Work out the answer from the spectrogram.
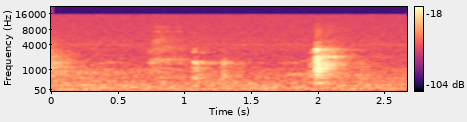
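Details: A pet macaw laughs with a few soft, throaty laugh-like syllables, then coughs with one louder, harsh burst near the end, in a quiet room.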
